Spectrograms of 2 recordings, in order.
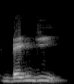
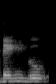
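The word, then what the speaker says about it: dengue: the tournament well he's out with Deni not denu that is the highlight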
